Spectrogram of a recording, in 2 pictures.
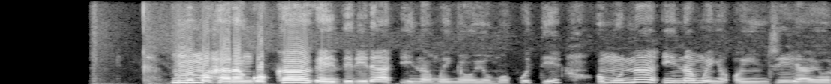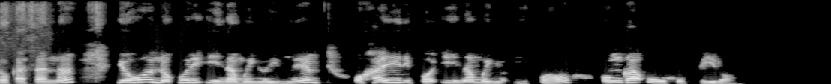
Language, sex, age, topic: Oshiwambo, female, 25-35, agriculture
